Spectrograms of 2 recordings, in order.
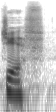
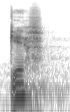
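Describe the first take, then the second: First: It starts with a soft J sound. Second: It starts with a hard G sound. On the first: The G stands for generic. "the G stands for generic" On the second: The G stands for graphic. "if it was graphic, it'd be GIF"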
